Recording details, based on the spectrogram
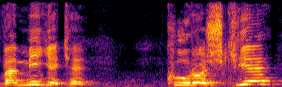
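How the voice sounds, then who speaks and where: A deferential, polite husband who speaks up for his wife in a sitcom. His voice is high and eager. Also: animated, fairly bright tone. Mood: earnest. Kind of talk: sitcom acting.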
